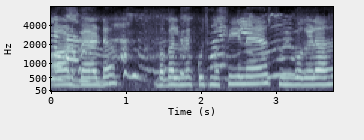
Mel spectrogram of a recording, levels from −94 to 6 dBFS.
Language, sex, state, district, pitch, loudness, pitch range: Hindi, male, Bihar, Katihar, 260 Hz, -16 LUFS, 250-275 Hz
